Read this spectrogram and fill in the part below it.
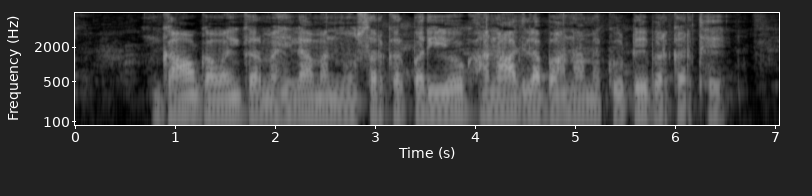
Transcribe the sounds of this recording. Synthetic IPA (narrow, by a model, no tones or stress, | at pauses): ɡãːwɡəʋəĩkɐɾməɦɪlamənmoːsəɾkəɾpəɾɪjoːɡənaːd͡ʒlabəɦnamẽkoːʈebəɾkəɾt̪ʰeː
